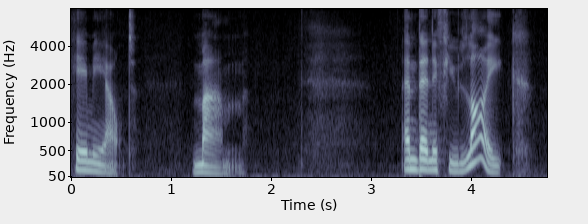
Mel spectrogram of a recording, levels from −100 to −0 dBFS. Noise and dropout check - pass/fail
pass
